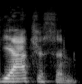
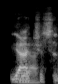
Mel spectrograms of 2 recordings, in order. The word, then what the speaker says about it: Yachison: My last name is Yachison. Yachison.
